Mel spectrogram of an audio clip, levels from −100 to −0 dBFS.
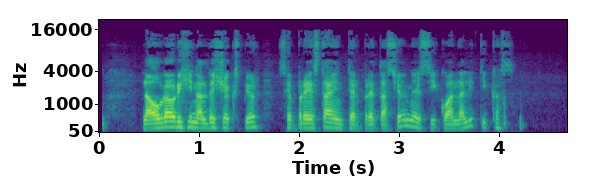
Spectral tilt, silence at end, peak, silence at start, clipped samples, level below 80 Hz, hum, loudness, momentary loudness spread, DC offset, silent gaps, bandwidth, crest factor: -4 dB/octave; 0.55 s; -2 dBFS; 0.45 s; under 0.1%; -62 dBFS; none; -20 LUFS; 16 LU; under 0.1%; none; 16 kHz; 20 dB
